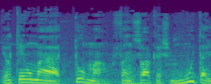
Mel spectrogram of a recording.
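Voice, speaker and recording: Speaking at a very slow pace with ordinary pitch variation, a man is heard over noticeable background noise. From Brazil, Rio de Janeiro. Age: 60s. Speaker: actor and filmmaker. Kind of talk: interview. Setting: on camera at a cultural venue. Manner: continuous flowing speech.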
